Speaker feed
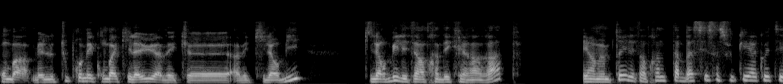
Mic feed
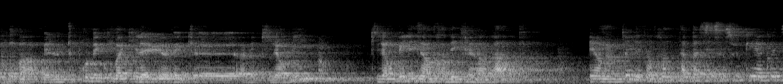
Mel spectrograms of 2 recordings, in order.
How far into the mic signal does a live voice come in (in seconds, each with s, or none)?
none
